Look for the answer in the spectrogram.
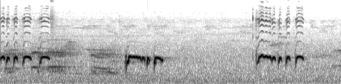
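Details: Zebra dove song played to coax other doves into singing: quick bursts of four or five clipped, hooked coos about every one and a half seconds, clear over a light hiss.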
